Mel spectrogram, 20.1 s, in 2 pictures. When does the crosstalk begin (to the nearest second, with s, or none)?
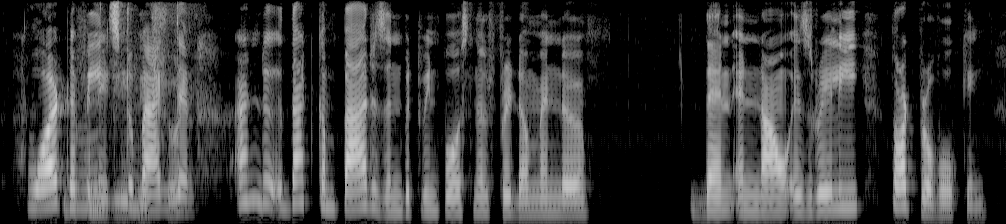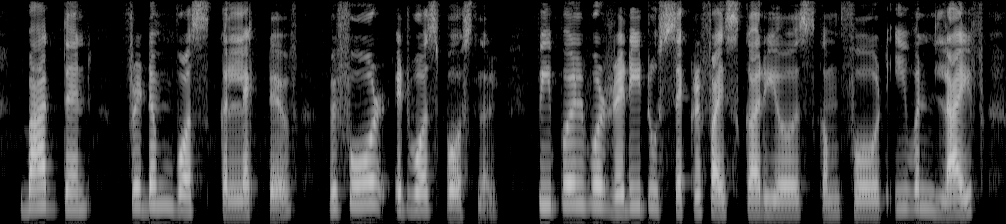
1 s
